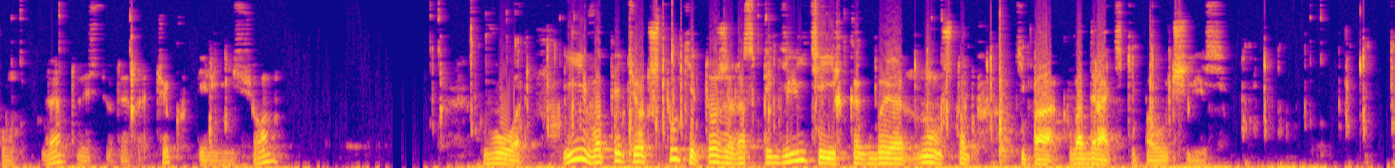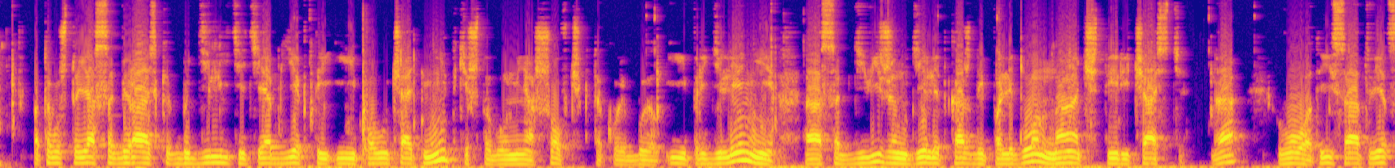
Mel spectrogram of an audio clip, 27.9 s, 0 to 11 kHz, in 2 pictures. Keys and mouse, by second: 0.7 click, 2.1 g, 4.9 shift+drag, 5.6 alt+right click, 6.5 g, 8.4 shift+drag, 9.3 alt+right click, 10.2 ctrl+x, 11.5 ctrl+z, 12.4 2, 13.1 alt+click, 13.9 ctrl+x, 16.9 alt+click, 18.0 g, 21.9 shift+middle click, 23.0 d, 23.5 click, 24.4 ctrl+z, 25.1-27.5 d, 25.5-27.5 drag.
